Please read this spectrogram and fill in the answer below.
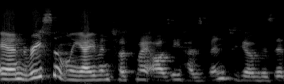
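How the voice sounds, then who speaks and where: Speaking at a moderate pace with an American accent, a woman uses a normal speaking voice at a medium pitch. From US, Florida. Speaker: fusion energy entrepreneur. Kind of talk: conference talk.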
